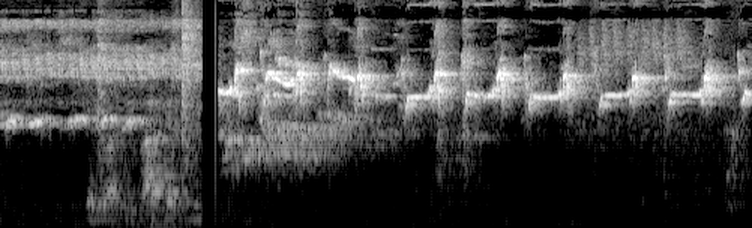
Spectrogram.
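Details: White-rumped shama (murai batu), a champion bird with rich mimicked material, opening with a steady whistle and a harmonic chattering note, then a brief break and a string of quick rising chirped phrases repeated about twice a second.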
